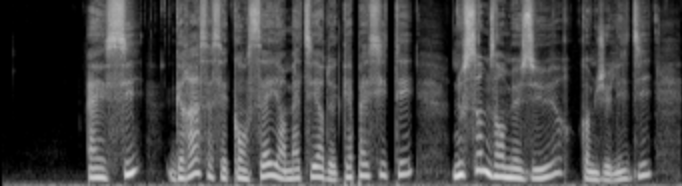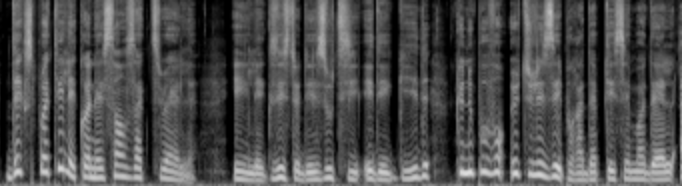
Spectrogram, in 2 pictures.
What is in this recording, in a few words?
french canadian medical narration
